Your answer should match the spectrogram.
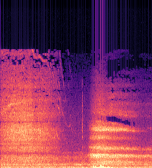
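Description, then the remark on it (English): Breathy sniffing through the nose as a person sniffs a dog, drawing in air with a soft hiss and ending in a sharper, stronger snuffle near the end, with no talking. “I can't really smell anything, so I'm going to sniff my doggie, because I know she'll stink.”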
